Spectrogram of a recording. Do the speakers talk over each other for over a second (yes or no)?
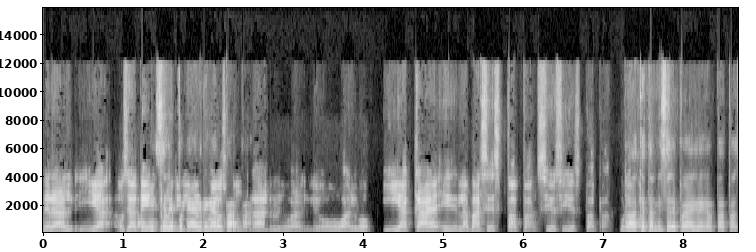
yes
